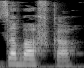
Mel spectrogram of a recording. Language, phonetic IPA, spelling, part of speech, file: Polish, [zaˈbafka], zabawka, noun, Pl-zabawka.ogg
